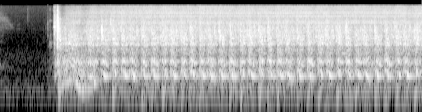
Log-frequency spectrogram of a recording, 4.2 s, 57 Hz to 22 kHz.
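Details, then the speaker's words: 1969 Cadillac Eldorado with 21,000 original miles, sat about 20 years: even cranking at about three beats a second with the factory mechanical fuel pump, never catching; no fuel delivery, so an electric fuel pump will be fitted while the battery lasts. "okay you know it's not working um let's just go ahead and hook up the electric fuel pump because we only got so many more cranks on this battery"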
